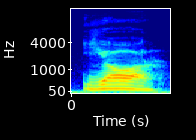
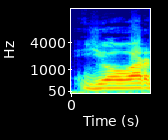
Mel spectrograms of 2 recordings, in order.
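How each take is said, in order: First: It is said as one syllable, yor. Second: It is said as two syllables, yo-wer. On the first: The speaker calls it right. "योर। आर बहुत हल्का सा बोला जाता है" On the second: The speaker calls it wrong. "योवर नहीं"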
